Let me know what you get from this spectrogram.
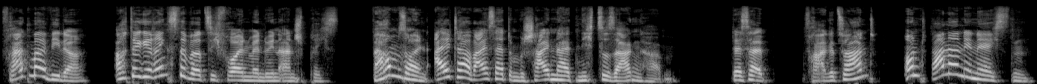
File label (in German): Werbung (Frech)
